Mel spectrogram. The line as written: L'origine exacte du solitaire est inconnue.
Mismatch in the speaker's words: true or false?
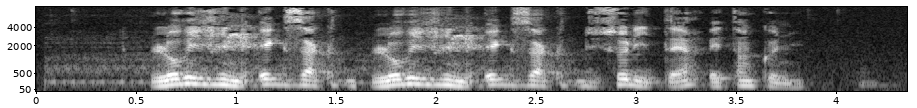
true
